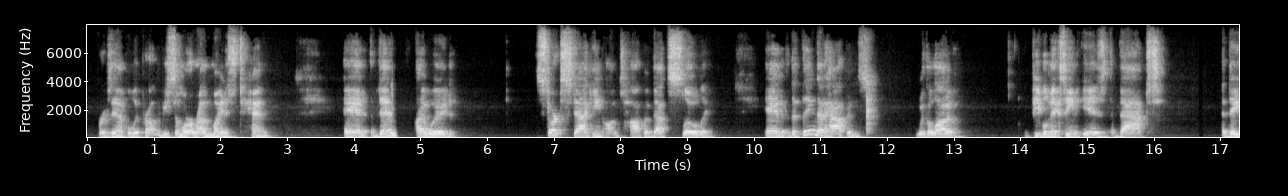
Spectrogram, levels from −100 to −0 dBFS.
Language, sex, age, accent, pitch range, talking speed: English, male, 40-59, American, 140-175 Hz, 120 wpm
